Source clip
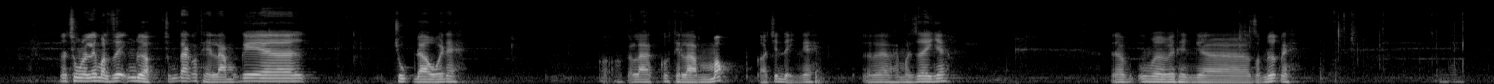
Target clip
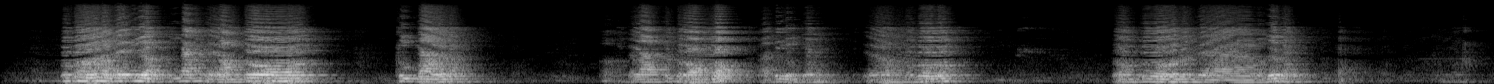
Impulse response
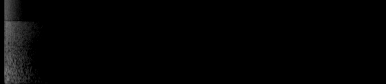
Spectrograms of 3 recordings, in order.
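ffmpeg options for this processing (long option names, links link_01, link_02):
-filter_complex "[0:a]acrusher=samples=23:mix=1:aa=0.000001:lfo=1:lforange=23:lforate=0.46[link_01];[1:a]atrim=start_sample=2205,asetrate=33957,aresample=44100[link_02];[link_01][link_02]afir=irnorm=-1:irlink=0,volume=-7dB"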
